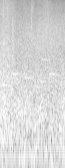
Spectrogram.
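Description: Sea waves roll in at the foot of the cliffs of Cap Gris-Nez, a faint, steady wash of surf blended with wind noise, with no voices.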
